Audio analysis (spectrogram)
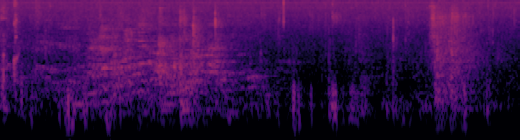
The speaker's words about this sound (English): I'm just going to close this door.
